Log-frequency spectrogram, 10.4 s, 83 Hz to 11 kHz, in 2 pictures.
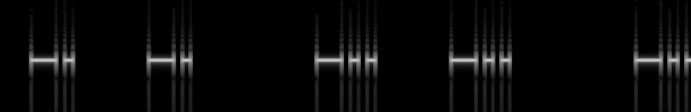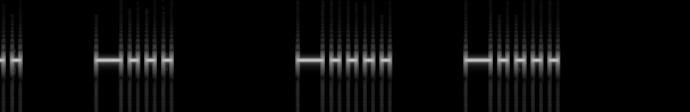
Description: Morse code, heard as a keyed tone, about 19 wpm, 800 Hz. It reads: N N D D B B 6 6
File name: Difficult Combos / Difficult Combos-mp3s / NDB NDB6 @18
